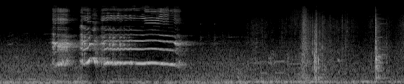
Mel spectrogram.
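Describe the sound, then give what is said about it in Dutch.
A rooster crows once in a chicken coop, a loud, drawn-out harmonic call, over low clucking from the hens, followed by a couple of short, fainter calls. “We moeten het hok schoonmaken, al het poep weghalen. En de kippen eten geven en water.”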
